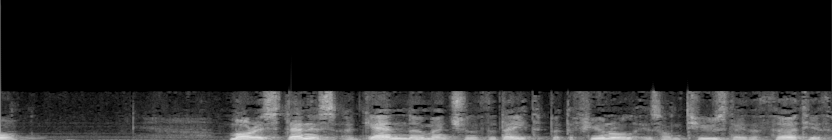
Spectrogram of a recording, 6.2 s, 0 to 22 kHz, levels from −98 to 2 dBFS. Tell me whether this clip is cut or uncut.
uncut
